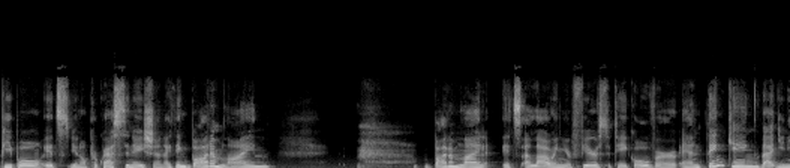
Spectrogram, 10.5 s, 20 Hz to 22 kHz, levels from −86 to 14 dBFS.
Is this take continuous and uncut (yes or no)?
yes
